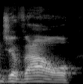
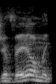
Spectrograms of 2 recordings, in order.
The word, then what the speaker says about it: JaVale: Javal McGee. I know I caught that too. And I was like, man, he's saying his name wrong. It's JaVale McGee.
